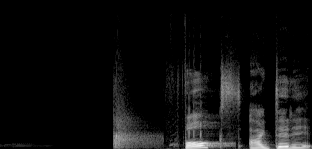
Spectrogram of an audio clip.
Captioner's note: clapping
